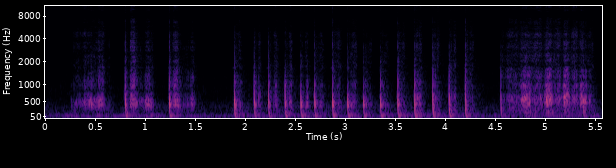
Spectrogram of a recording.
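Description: A fingertip nail quickly scratches and traces the printed lines on the lid of a large, flat corrugated cardboard pizza box. A soft swelling scrape gives way to a few separate strokes, then a fast run of short, dry, papery scratches, and ends in a steadier stretch of continuous scratching.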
